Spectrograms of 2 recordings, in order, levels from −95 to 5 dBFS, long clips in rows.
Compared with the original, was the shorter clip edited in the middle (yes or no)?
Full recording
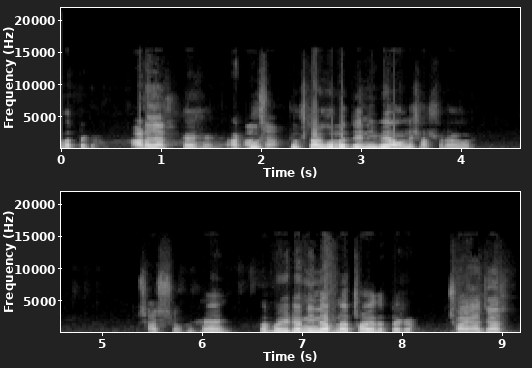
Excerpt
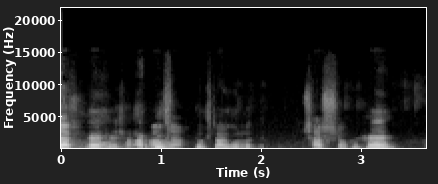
yes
